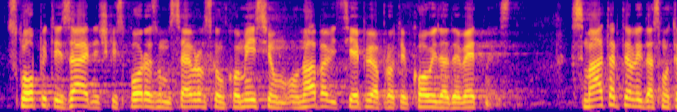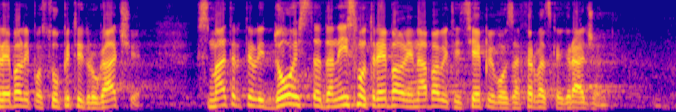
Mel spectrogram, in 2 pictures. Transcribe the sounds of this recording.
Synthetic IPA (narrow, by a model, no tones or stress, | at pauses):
sklo̞ːpit̪izaje̞d̪nit͡ʃkispo̞ɾazumsae̞ʋɾo̞psko̞mko̞misio̞mo̞naːbaʋit̪sʲje̞piʋapɾo̞t̪iʋko̞ʋid̪ad̪e̞ʋe̞t̪na̰jst̪ | smaːt̪ɾat̪e̞lid̪asmot̪ɾe̞balipo̞st̪uːpit̪id̪ɾuɡat͡ʃije̞ | smaːt̪ɾat̪e̞lid̪o̞jist̪ad̪aniːsmot̪ɾe̞balinabaʋit̪it̪sje̞piʋo̞zaxr̩ʋaːt̪ske̞ɡɾad͡ʒane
